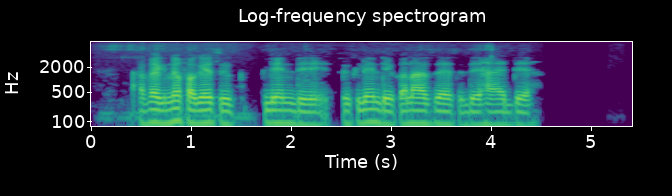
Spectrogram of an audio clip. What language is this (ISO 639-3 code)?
pcm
